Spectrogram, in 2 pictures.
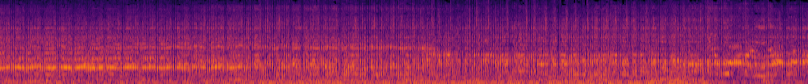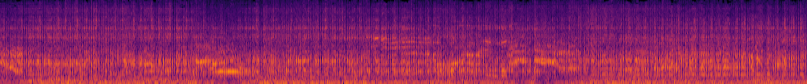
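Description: Live band playing loud, amplified music through a stage PA, with electric guitar, steady throughout.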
